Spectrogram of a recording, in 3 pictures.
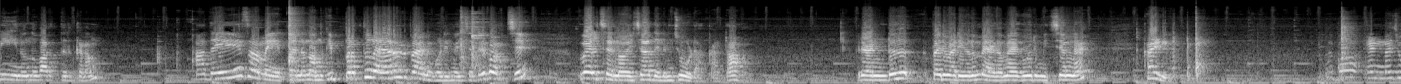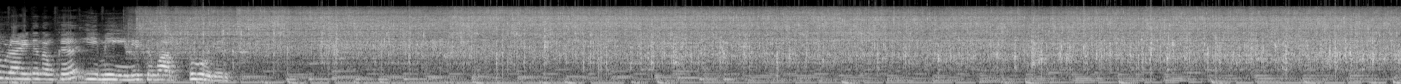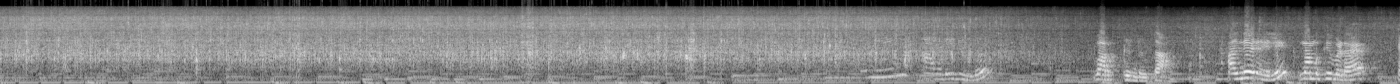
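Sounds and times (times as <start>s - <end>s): background music: 0.0s - 42.0s
fish sizzling in a pan: 15.2s - 41.2s.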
